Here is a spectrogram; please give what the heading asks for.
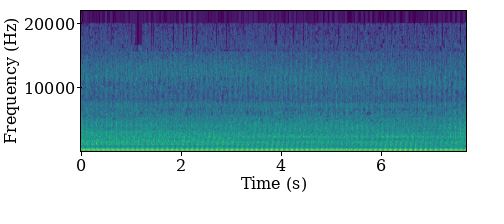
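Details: Nissan Urvan ZD30 diesel after a no-start repair in which a soot-clogged part was cleaned and refitted: even clatter at a steady idle, about three beats a second, no stumbling or hunting; running healthy.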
